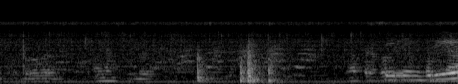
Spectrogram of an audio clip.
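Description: Onions and green chili fry in a pan with a steady soft sizzle and a few stirring scrapes partway through, while a voice speaks over the cooking.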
